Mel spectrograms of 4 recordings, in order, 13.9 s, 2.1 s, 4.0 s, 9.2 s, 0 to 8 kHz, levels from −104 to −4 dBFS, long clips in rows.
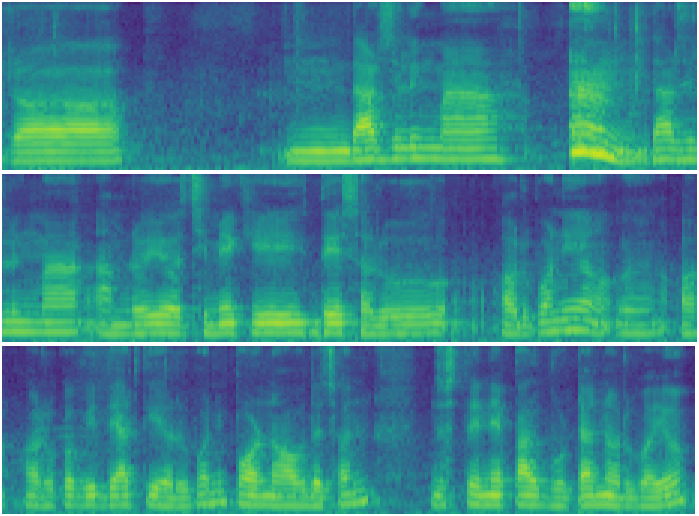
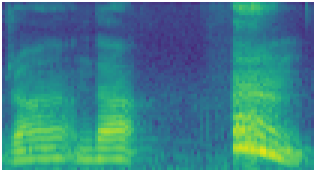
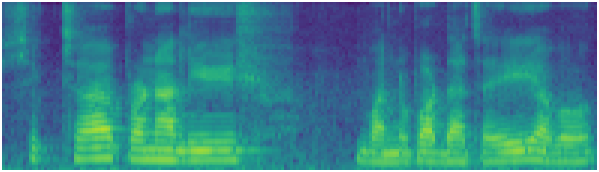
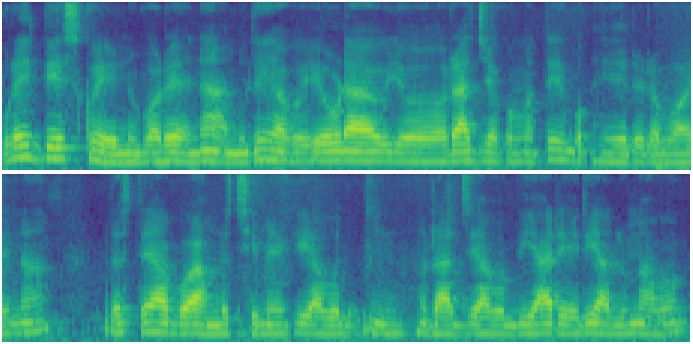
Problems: constant background noise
